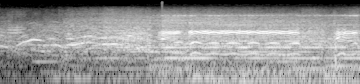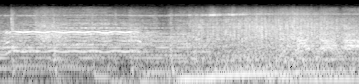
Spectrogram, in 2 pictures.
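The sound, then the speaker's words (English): An armored battle car approaches and accelerates, its engine roaring within a dense, layered mix of wavering tones. Near the end the engine growl swells louder and climbs in pitch. “He looks up to see the armored car approaching.”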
